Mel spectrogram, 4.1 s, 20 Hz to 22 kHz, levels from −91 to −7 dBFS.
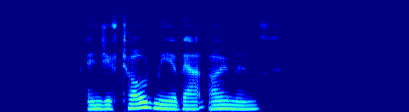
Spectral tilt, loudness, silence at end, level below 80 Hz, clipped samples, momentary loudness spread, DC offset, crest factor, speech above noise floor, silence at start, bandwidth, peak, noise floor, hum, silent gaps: -5.5 dB/octave; -52 LUFS; 1.3 s; -88 dBFS; under 0.1%; 10 LU; under 0.1%; 18 dB; 38 dB; 0.85 s; 13.5 kHz; -36 dBFS; -90 dBFS; none; none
